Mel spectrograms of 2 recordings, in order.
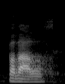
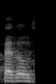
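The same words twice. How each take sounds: First: The word is said with Catalan pronunciation. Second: The word is said with English pronunciation. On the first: "you just change the intonation" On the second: "you just change the intonation"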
